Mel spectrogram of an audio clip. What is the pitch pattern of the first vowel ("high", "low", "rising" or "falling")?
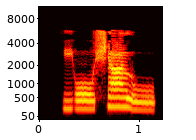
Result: low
